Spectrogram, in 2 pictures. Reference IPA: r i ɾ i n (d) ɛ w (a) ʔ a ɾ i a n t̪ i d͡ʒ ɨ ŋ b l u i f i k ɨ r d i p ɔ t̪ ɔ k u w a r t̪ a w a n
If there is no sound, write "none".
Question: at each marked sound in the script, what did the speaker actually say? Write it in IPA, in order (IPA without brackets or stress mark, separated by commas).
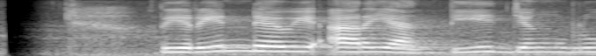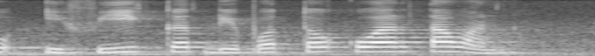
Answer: d, i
